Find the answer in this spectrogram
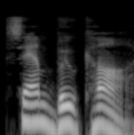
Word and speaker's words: Sambuca: Sambuca, Italian pronunciation, Sambuca, is an Italian anise-flavored, usually colorless, liqueur.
